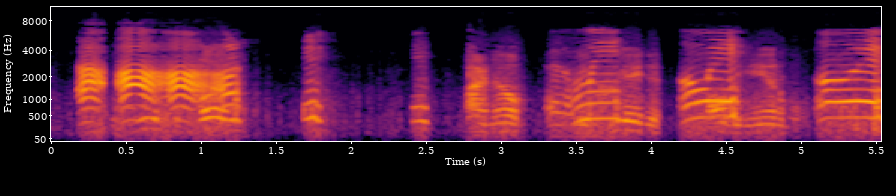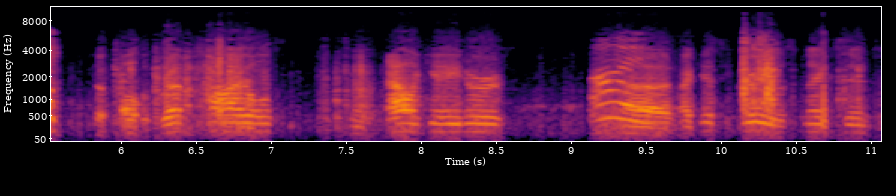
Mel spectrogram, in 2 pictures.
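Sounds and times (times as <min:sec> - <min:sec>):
person imitating bird calls: 0:00.1 - 0:01.4.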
